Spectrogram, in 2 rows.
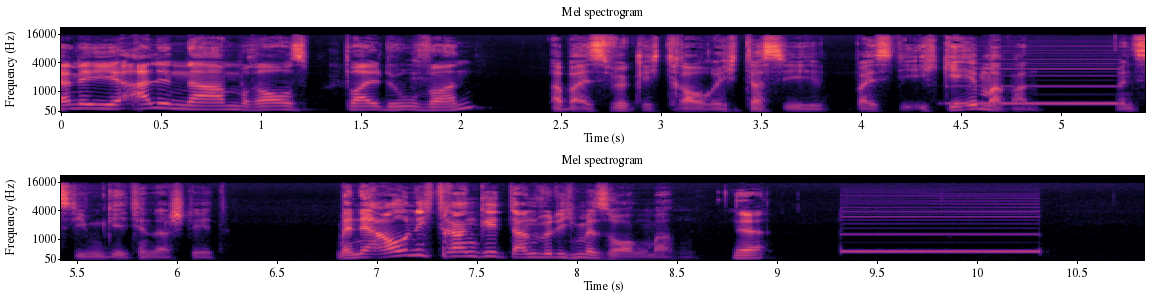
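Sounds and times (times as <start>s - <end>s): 
speech: 0.0s - 9.1s
phone line ringback tone during an outgoing call: 4.4s - 5.3s, 9.3s - 10.4s.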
